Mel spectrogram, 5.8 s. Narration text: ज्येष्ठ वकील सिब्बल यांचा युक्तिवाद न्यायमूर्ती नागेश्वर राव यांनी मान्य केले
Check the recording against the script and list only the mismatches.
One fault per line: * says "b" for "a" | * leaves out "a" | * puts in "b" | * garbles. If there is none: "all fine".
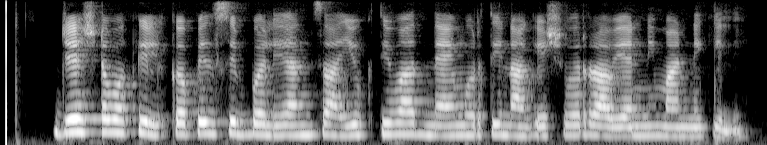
* puts in "कपिल"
